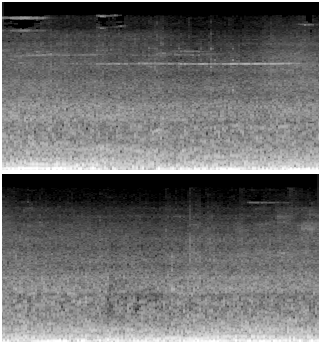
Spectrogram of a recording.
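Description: Road traffic on a busy town street: a steady low rumble of passing vehicles.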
